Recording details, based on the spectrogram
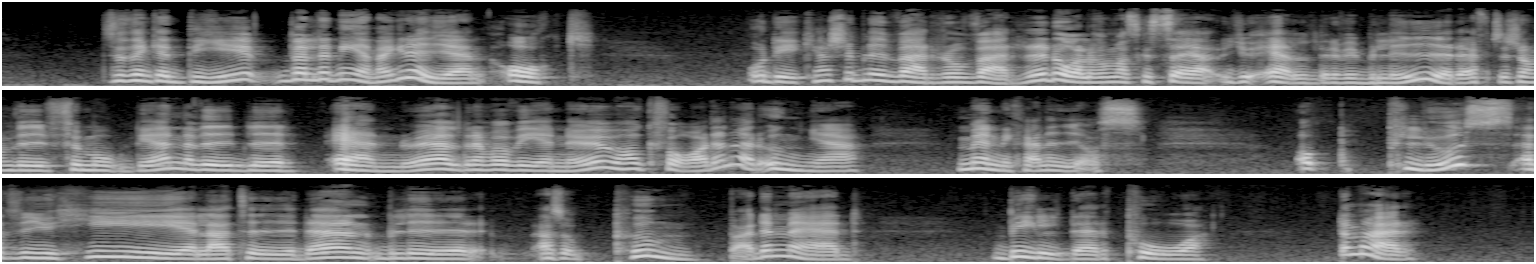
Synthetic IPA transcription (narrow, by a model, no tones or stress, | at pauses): sɔjat̪ʰɛŋkəɾat̪̚d̪ɛævɛld̪ɛneːnaɡɾɛjːənɔk | ɔd̪ɛkʰanʂəblɪɾværəɔværːəd̪oɛlvɔmanskasɛjːa̰jɵʔɛld̪ɾəvɪbliɾɛft̪əʂɔmvɪfœɾmuːd̪lɪɡənːæɾvɪblɪɾɛnːɵɛld̪ɾəɛnvavɪæɳʉ̟ːhaɾkʰv̥ɑːɖɛnhæːɾɵŋːa | mɛnːɪɧanɪɔ̰s | ɔpʰlɵsat̪vɪjɵheːlat̪ʰiːd̪ənblɪɾalsɔpʰɵmpa̰d̪əmɛːd̪ | bɪld̪əɾpʰɔ | d̪̥ɔmhæːɾ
